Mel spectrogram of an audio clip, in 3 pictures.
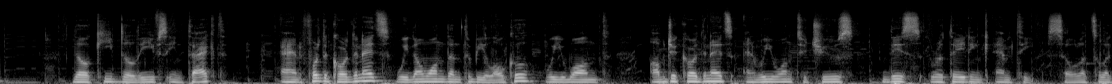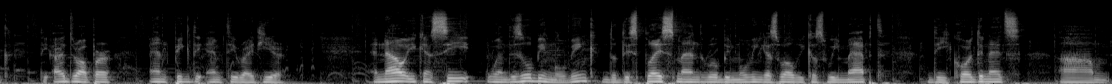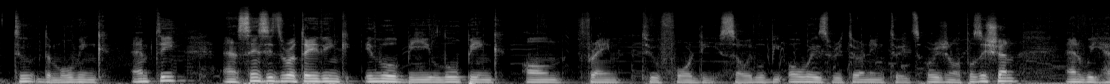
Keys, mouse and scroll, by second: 4.7-6.5 drag, 7.9 middle drag, 8.2-9.4 scroll down 4, 9.4 middle drag, 10.8 click, 14.1-18.4 drag, 20.9-22.5 scroll up 4, 22.5-32.1 drag, 32.1-32.5 middle drag, 32.5-32.9 scroll down 2, 32.9-33.3 middle drag.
